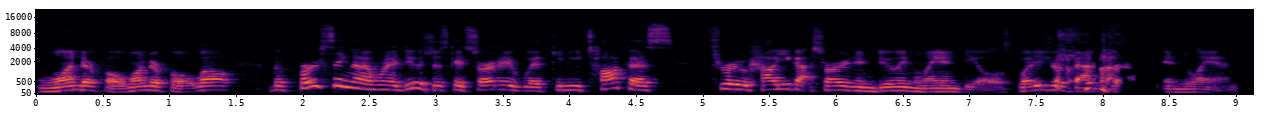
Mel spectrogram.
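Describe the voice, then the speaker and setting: A man's voice: on the high side, expressive, normal speed, few pauses. A man hosting a podcast who reads a guest introduction, then chats in an upbeat, effusive way. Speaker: podcast host. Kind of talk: scripted guest introduction, then casual chat.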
